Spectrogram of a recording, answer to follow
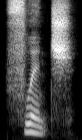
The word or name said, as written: flinch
